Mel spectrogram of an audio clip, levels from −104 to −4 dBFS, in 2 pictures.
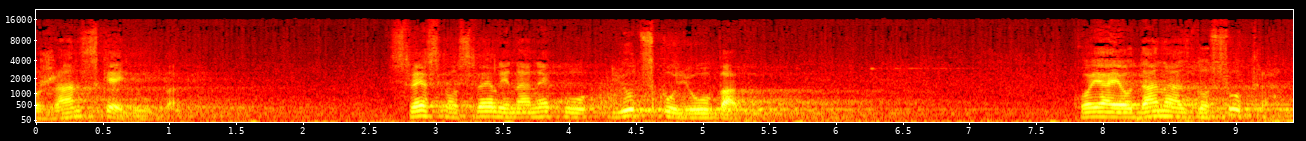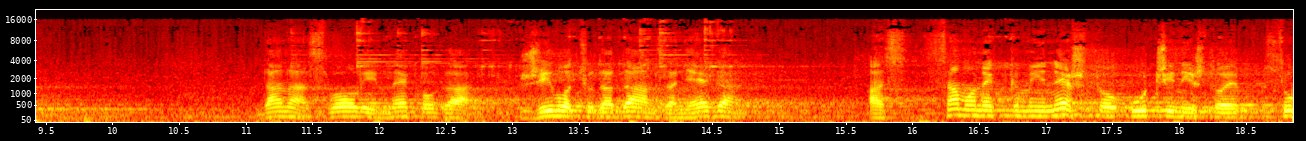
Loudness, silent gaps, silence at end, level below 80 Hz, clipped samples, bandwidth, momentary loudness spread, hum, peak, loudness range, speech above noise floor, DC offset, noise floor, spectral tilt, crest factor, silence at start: -26 LUFS; none; 0 s; -54 dBFS; under 0.1%; 16.5 kHz; 21 LU; none; -8 dBFS; 5 LU; 25 dB; 0.1%; -50 dBFS; -5 dB/octave; 20 dB; 0 s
